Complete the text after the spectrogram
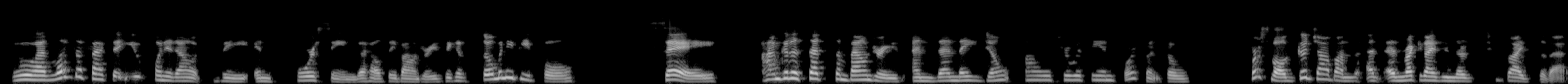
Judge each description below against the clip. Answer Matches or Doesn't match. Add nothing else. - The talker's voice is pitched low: Doesn't match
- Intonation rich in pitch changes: Matches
